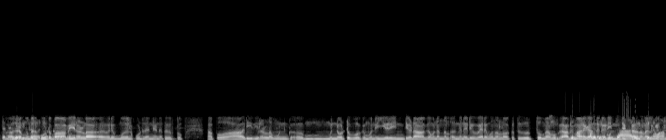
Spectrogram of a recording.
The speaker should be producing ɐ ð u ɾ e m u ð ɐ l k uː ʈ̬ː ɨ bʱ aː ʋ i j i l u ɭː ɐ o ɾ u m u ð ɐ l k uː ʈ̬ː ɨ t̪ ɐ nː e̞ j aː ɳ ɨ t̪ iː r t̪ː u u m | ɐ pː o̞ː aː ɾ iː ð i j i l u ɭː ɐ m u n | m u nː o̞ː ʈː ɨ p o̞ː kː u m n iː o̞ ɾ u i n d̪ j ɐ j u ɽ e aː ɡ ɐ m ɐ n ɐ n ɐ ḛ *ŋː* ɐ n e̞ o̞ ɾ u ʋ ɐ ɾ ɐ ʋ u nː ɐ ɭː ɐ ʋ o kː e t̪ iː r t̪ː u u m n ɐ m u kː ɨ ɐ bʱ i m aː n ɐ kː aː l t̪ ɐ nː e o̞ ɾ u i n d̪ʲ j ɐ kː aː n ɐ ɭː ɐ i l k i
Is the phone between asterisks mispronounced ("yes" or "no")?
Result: no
